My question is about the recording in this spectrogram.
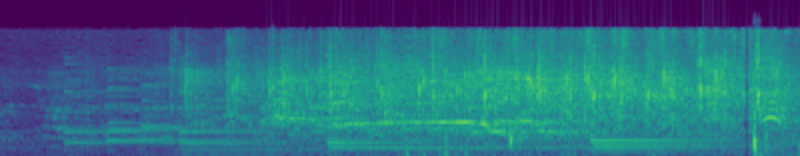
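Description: Congregation applauding, the clapping swelling from about a second and a half in, over held keyboard chords that change every second or so.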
